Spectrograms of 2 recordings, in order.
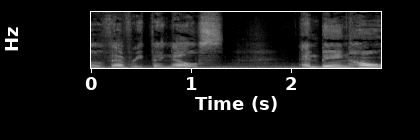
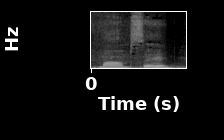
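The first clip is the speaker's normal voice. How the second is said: usual speaking voice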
